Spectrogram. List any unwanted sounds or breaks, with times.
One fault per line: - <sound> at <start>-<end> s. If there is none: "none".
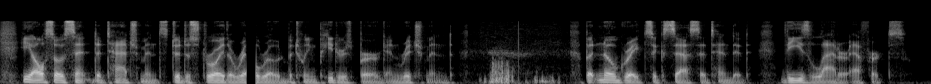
- dropout at 2.5-2.6 s
- sigh at 4.8-5.6 s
